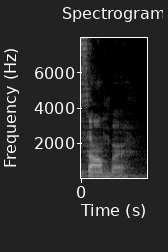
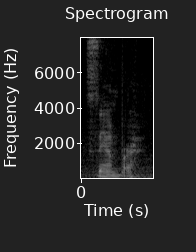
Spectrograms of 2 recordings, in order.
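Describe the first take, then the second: First: The first vowel sounds like 'saw'. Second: The first vowel sounds like 'sam'. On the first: The speaker calls it wrong. "I didn't say somber" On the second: The speaker calls it right. "I said that right this time"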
